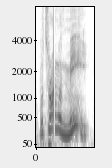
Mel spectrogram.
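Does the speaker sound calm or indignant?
indignant. It sounds like an angry, indignant protest. The speaker insists she has no fault at all. The speaker calls it right. "there's nothing wrong with me. I'm perfect"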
